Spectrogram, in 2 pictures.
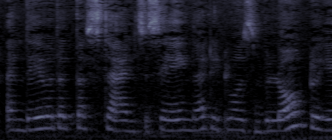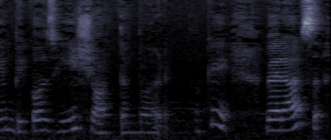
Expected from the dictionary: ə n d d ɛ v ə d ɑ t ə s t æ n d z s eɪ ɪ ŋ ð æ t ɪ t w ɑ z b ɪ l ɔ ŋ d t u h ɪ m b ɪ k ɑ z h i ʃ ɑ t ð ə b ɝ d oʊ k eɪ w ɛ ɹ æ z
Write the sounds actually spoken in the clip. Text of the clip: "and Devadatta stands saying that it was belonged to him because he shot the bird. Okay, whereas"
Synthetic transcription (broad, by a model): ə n d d ɛ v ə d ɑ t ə s t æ n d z s eɪ ɪ ŋ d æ t ɪ t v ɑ z b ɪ l ɔ ŋ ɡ t u h ɪ m b ɪ k ɑ z h i ʃ ɑ t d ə b ɝ d oʊ k eɪ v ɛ ɹ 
